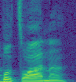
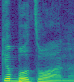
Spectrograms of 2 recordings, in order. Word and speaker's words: Botswana: but Hababona Botswana they say Botswana. Why? There's no B-A there, it's B-O. Like Botswana.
